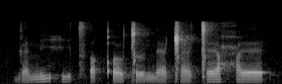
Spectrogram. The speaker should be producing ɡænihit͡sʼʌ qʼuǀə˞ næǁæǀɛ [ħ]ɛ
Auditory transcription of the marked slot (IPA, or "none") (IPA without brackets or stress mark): ħ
